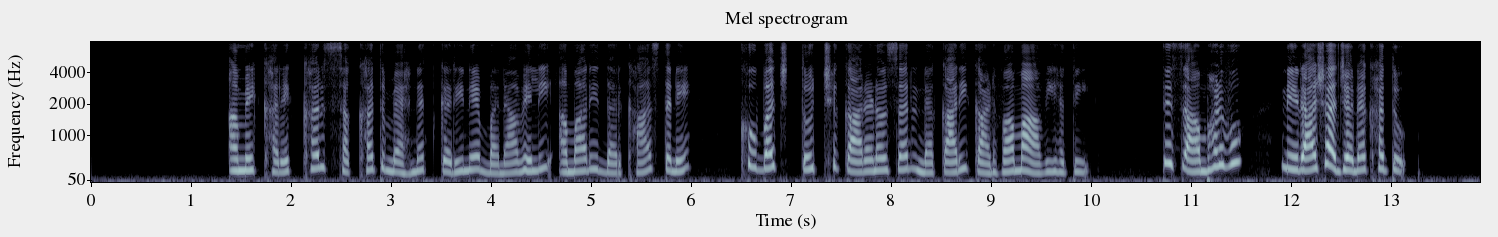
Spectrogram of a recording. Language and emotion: Gujarati, sad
